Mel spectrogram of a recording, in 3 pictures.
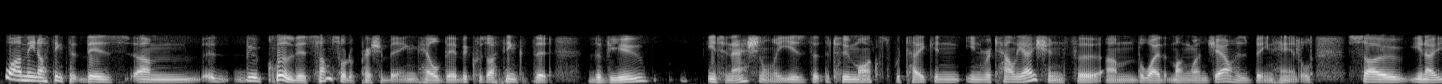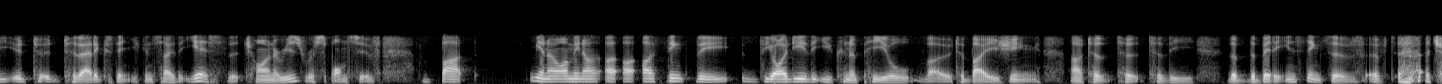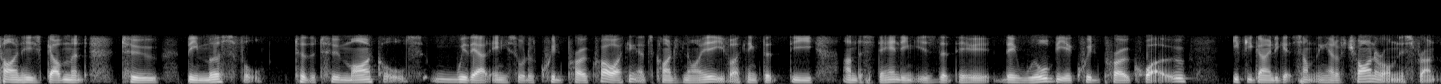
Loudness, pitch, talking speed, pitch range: -18 LUFS, 115 Hz, 195 wpm, 105-125 Hz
